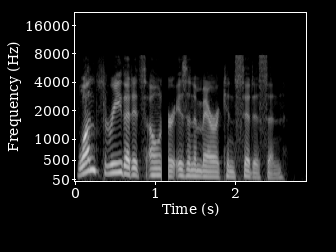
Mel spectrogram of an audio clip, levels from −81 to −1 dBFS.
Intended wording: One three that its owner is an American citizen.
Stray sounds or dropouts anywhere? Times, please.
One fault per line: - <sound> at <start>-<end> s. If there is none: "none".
- dropout at 1.1-1.2 s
